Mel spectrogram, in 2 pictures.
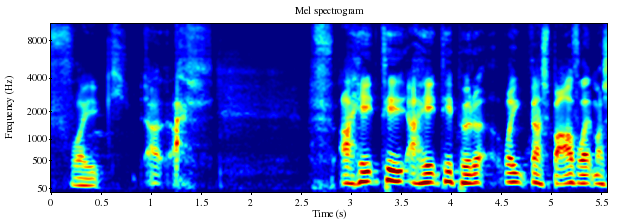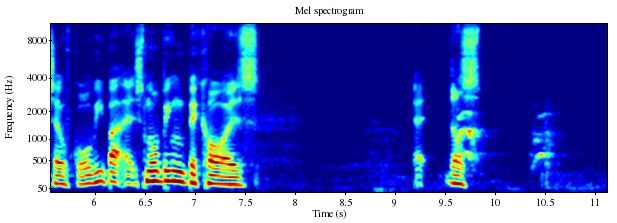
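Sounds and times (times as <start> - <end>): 
speech: 0.2 - 1.8, 2.6 - 7.7, 9.2 - 9.9
dog barking: 9.6 - 10.7.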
